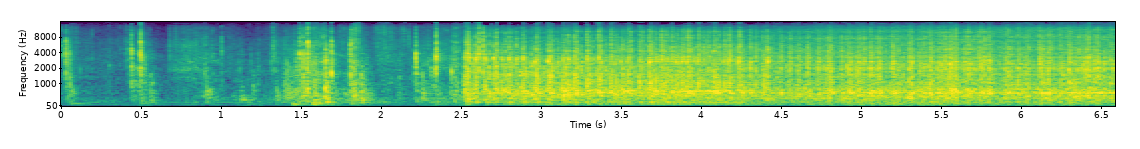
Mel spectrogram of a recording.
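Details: Honda Dio 27 scooter, piston fine, compression strong: a few stray clicks then rapid, fairly regular ticking knock about four a second over the running engine, traced to a broken-off part at the crankshaft.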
